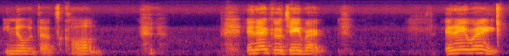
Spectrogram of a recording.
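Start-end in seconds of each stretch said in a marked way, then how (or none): 4.5-5.0 louder and higher, punching right; emphatic protest. Real, not acted. To her viewers, a raised emphatic protest. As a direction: declare it ain't right, raised up. Vlogger repeats the line twice.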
